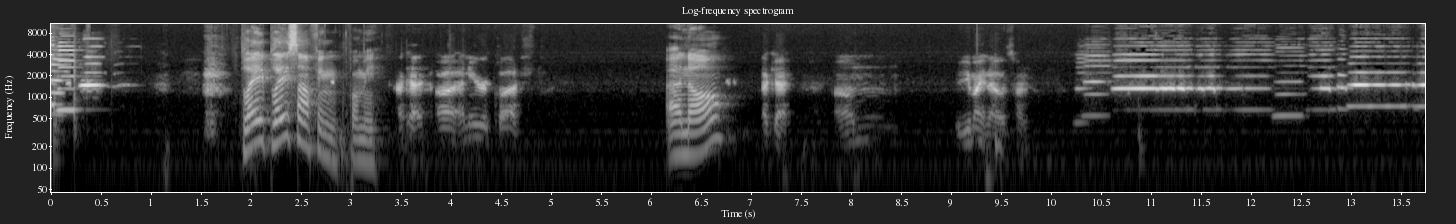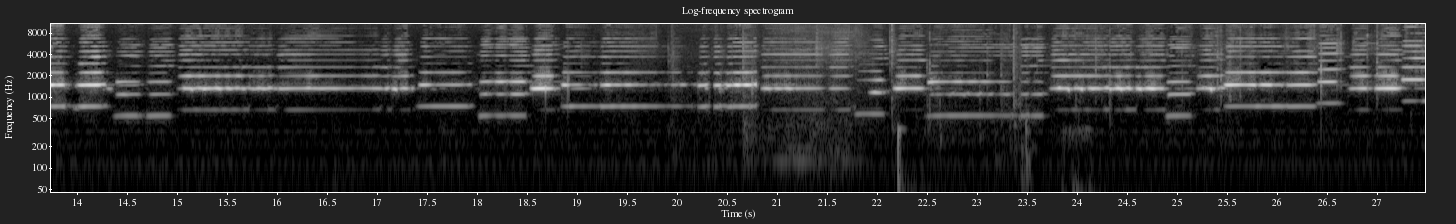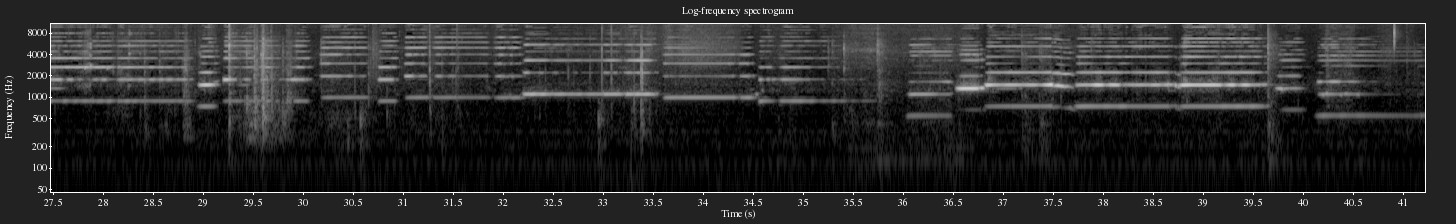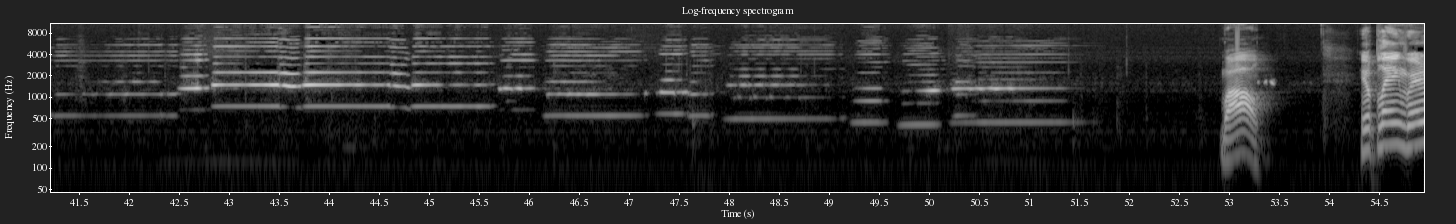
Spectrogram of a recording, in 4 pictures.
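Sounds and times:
harmonica melody: 0:00.0 - 0:03.2, 0:10.2 - 0:52.6.

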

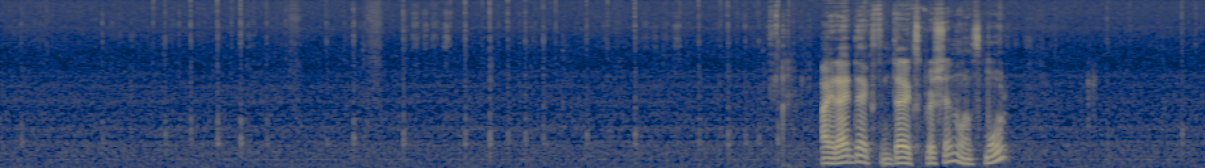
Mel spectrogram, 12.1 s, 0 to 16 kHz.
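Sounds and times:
stylus tapping and scratching: 0:00.1 - 0:08.0, 0:10.2 - 0:12.0.

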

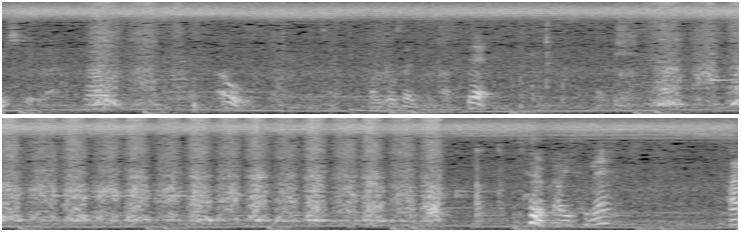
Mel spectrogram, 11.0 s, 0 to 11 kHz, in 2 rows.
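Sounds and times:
hand saw cutting wood: 0:00.0 - 0:03.7, 0:04.5 - 0:09.1.

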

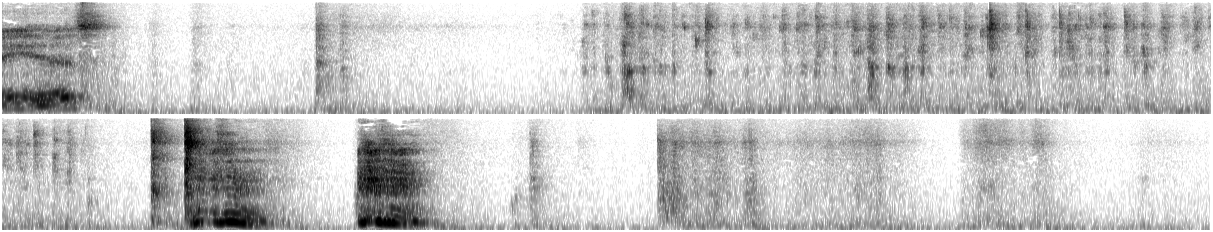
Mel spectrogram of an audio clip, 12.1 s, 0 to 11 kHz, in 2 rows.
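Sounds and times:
scratching and rustling: 0:09.3 - 0:11.4.

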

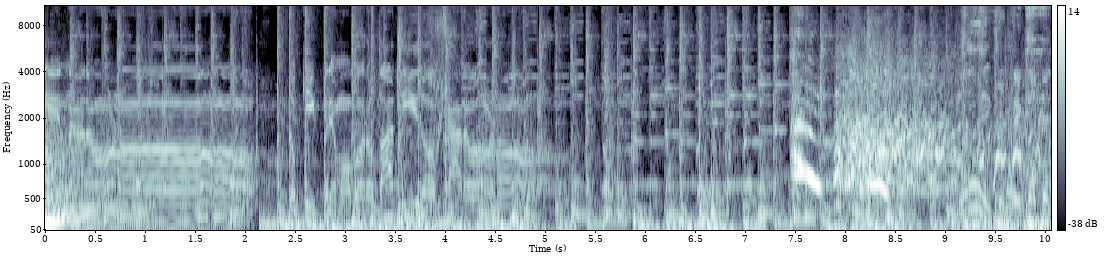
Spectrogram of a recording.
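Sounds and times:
background music with steady beat: 0:00.0 - 0:10.0
laughter: 0:07.5 - 0:10.0.

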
